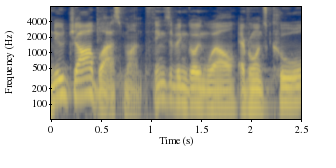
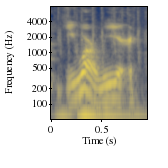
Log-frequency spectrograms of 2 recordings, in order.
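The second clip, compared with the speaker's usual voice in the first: normal talking voice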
